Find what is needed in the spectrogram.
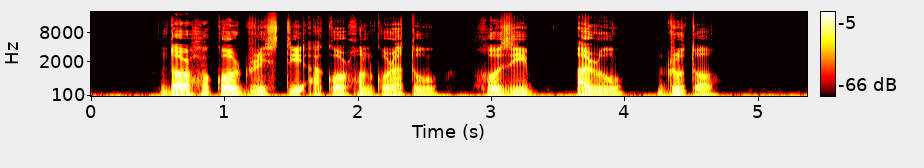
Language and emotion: Assamese, neutral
